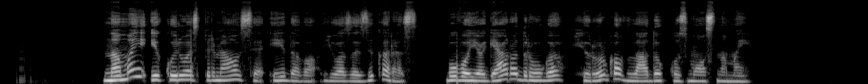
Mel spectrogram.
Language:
Lithuanian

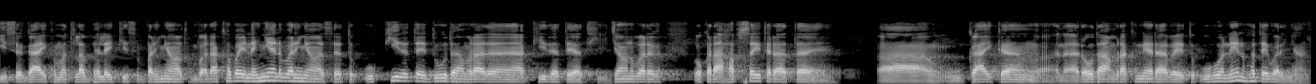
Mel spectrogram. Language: Maithili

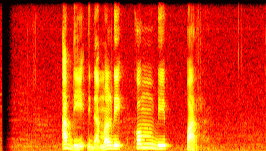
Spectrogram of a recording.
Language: Sundanese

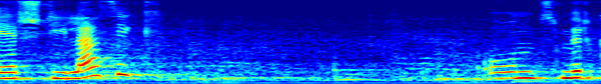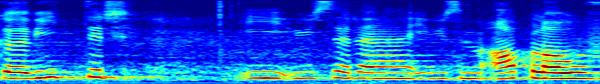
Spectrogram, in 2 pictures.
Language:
Swiss German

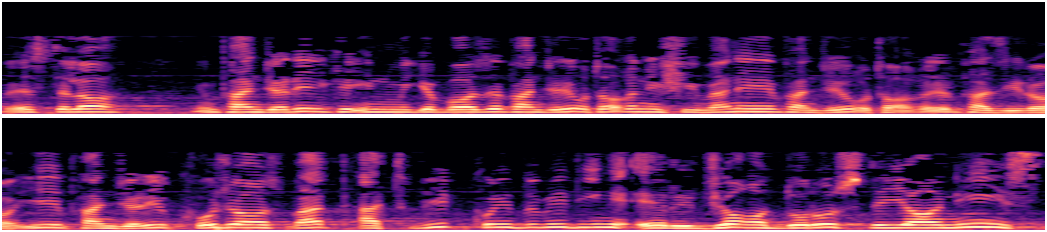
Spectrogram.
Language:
Persian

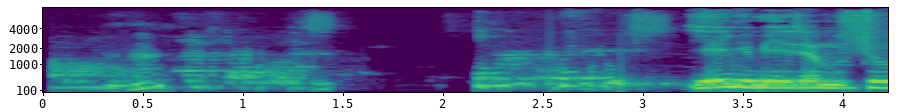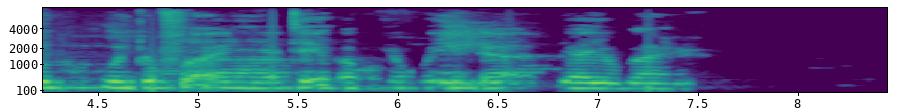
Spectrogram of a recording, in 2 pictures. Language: Ganda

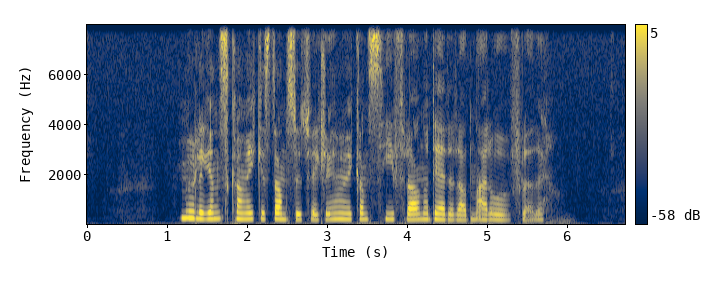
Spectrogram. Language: Norwegian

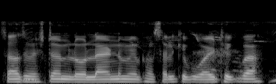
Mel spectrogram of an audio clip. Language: Bhojpuri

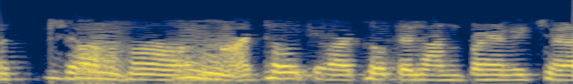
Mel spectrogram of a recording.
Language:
Marathi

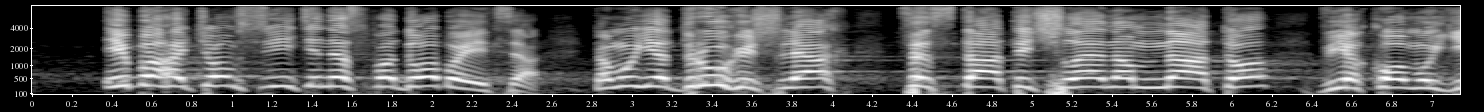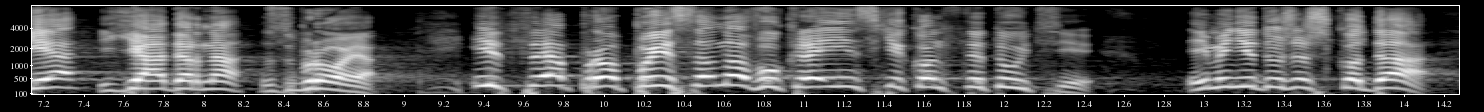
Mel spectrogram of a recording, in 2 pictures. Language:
Ukrainian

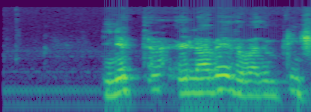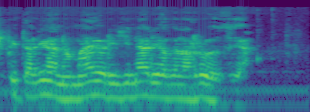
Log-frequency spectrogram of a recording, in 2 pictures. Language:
Italian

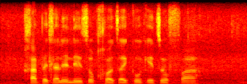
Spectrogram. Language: Tswana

